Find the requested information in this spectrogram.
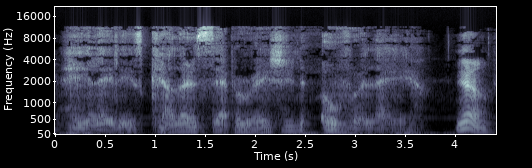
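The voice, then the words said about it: Put-on sexy voice. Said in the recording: “That's your sexy voice. ... That's when you imagine someone speaking sexily.”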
